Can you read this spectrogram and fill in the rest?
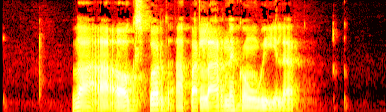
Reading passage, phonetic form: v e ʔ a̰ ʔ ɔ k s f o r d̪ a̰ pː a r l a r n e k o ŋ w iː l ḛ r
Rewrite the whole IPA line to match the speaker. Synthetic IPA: v a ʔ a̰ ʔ ɔ k s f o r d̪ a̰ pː a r l a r n e k o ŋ w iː l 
